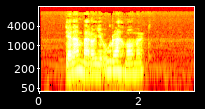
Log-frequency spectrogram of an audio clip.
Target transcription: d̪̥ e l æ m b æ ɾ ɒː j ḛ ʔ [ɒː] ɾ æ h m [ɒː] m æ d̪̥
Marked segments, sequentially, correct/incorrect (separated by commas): incorrect, correct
